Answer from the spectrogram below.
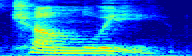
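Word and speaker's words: Cholmondeley: And the surname's pronunciation is Chumley, like two syllables.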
